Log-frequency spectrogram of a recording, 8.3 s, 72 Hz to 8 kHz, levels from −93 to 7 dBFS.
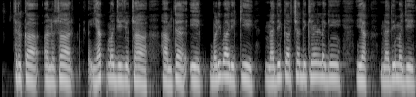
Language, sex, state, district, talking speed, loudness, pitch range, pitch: Hindi, male, Uttarakhand, Uttarkashi, 160 wpm, -25 LUFS, 155-175 Hz, 165 Hz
